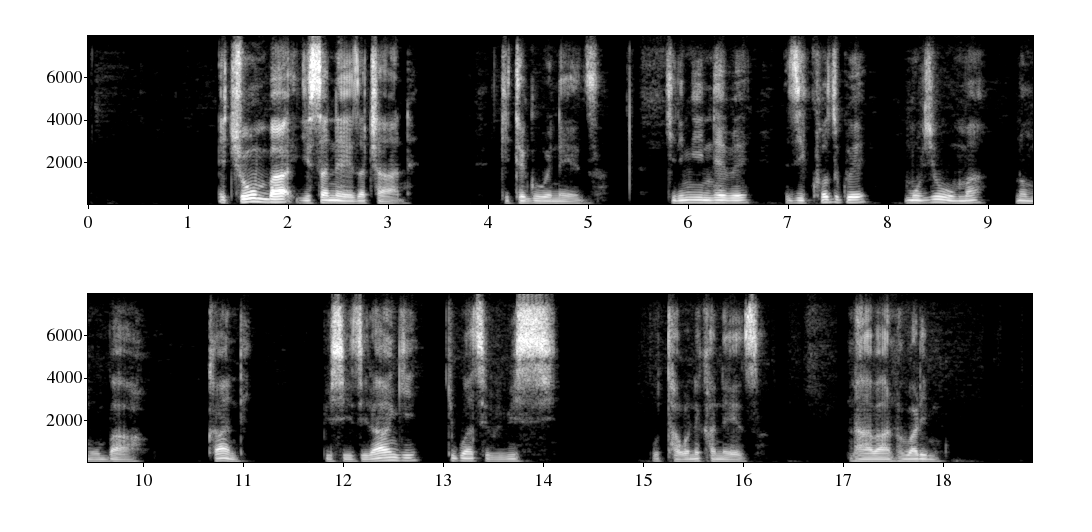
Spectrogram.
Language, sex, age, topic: Rundi, male, 36-49, education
